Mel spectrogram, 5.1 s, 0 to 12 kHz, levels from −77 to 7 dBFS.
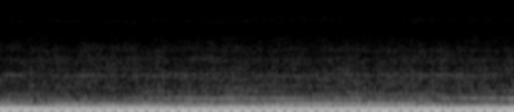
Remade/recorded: remade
